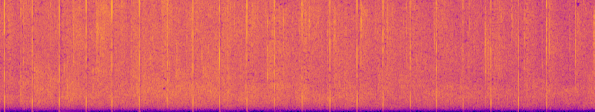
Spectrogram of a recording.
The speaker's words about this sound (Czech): váš bratr a člen vašeho sboru, uvítejte ho ještě jednou, prosím, potleskem.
